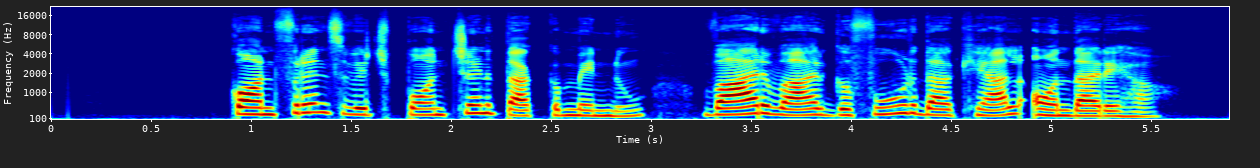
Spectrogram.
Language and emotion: Punjabi, neutral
